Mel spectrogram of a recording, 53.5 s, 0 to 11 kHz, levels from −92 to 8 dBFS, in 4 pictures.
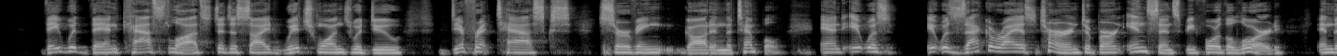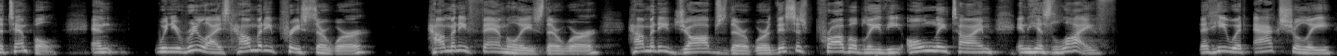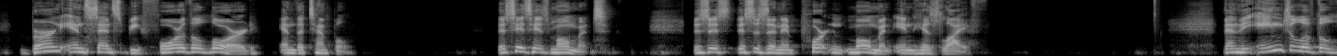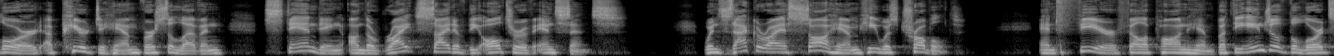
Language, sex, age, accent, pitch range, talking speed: English, male, 50-69, American, 135-175 Hz, 140 wpm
